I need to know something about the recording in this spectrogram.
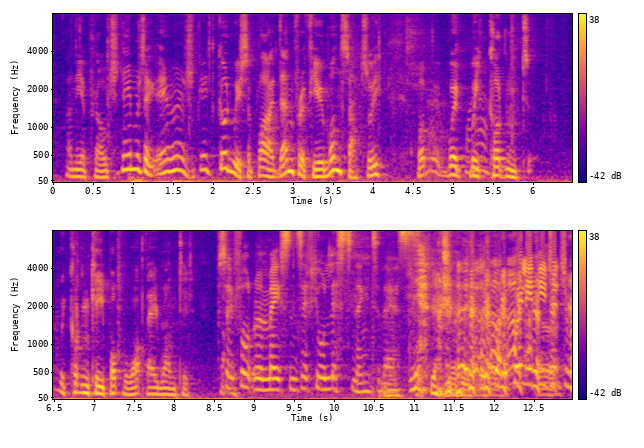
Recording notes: Set in the Joule's Brewery Market Drayton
